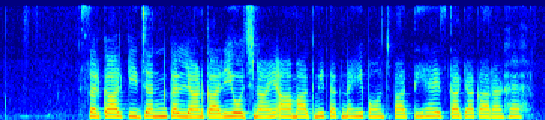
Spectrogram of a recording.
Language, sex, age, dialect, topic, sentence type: Hindi, female, 18-24, Garhwali, banking, question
